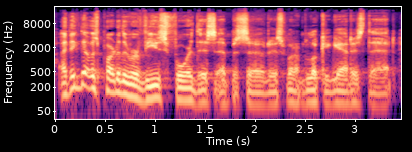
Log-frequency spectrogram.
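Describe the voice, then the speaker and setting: A man co-hosting a casual podcast chat, with a dry, sassy, drawn-out delivery. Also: sits low, huge pitch swings. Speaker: podcast co-host.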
